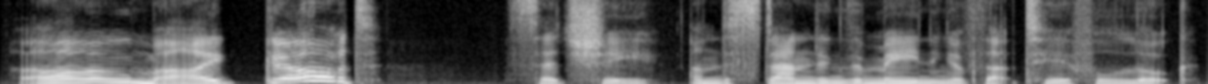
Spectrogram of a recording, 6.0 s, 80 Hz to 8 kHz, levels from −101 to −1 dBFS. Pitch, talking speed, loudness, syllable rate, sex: 225 Hz, 120 wpm, -18 LUFS, 3.5 syllables/s, female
